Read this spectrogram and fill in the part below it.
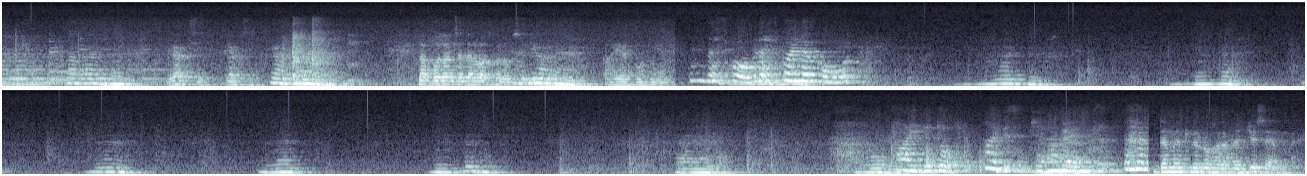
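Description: A middle-aged man speaks urgently, close by.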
